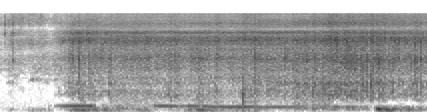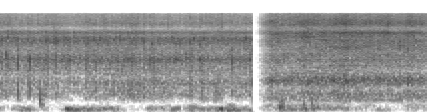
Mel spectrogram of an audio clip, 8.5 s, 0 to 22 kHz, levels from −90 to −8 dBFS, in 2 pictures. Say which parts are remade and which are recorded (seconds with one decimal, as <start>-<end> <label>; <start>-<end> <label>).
0.0-1.1 recorded; 1.1-3.3 remade; 3.3-8.5 recorded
